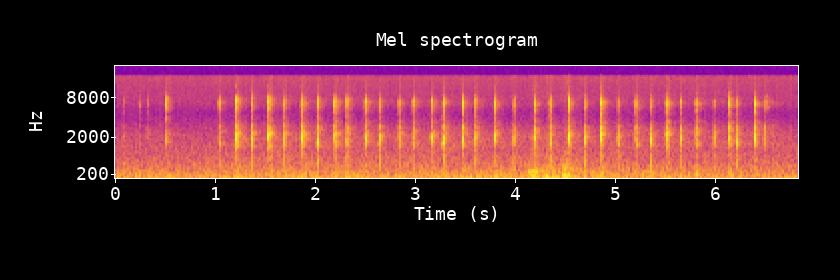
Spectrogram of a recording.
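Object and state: Plastic game controller.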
